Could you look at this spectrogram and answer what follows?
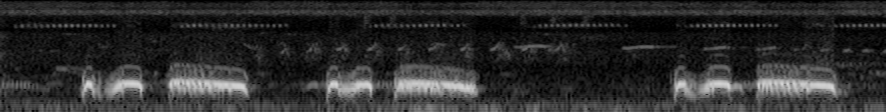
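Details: Spotted dove giving coos in pairs: a short wavering note followed by a longer, even, slightly falling coo, the pair repeated three times with short pauses; faint high chirps of other birds behind.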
